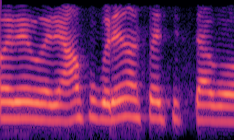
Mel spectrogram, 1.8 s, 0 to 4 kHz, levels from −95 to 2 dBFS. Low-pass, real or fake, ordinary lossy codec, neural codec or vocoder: 3.6 kHz; fake; none; autoencoder, 48 kHz, 128 numbers a frame, DAC-VAE, trained on Japanese speech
